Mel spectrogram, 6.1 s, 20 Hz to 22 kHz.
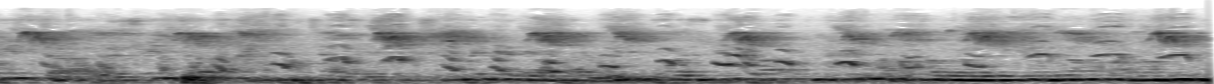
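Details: Litter of 15-day-old puppies from Beauty and Bailey: many high, thin squeaks and whines overlapping continuously, some rising then falling, over a steady low hum.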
